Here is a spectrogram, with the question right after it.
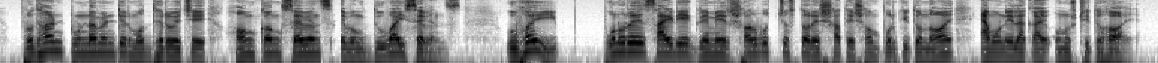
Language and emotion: Bengali, neutral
